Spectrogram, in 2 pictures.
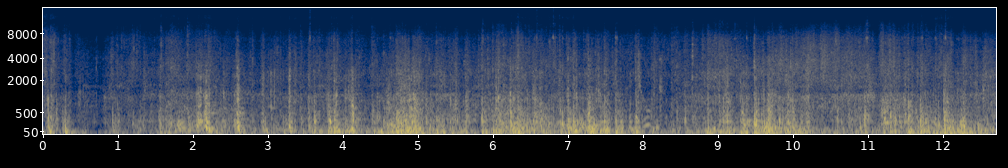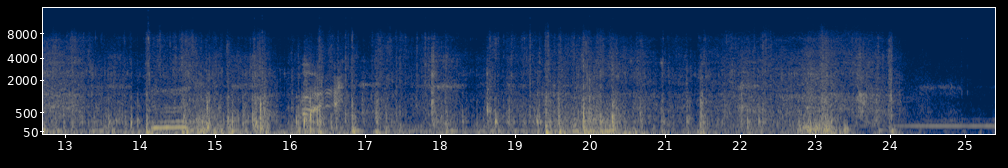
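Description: Mountain bike rattling and clattering down a rocky trail, its tyres rolling through a thick layer of dry fallen leaves, with a rapid run of sharp knocks as it hits rocks. It is loud and busy for the first half, then quieter about halfway through, with scattered knocks.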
